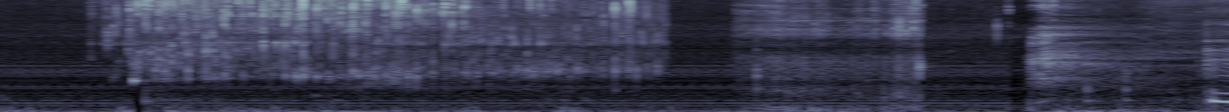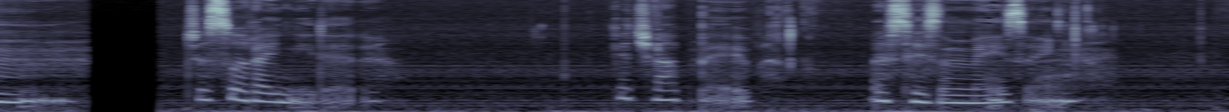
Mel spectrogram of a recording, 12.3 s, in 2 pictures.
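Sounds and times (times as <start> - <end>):
coffee pouring from a coffee pot: 0.5 - 3.4
speech: 6.1 - 6.4, 7.1 - 8.2, 9.2 - 11.7.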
